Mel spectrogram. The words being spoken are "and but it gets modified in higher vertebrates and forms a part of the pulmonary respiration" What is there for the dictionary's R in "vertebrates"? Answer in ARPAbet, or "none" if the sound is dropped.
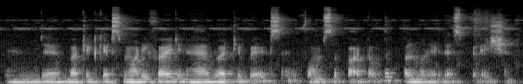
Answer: none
